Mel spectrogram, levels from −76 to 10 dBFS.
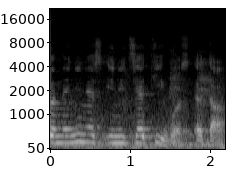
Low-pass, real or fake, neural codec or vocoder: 14.4 kHz; real; none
